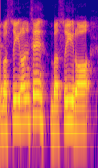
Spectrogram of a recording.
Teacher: ہم دو زبر کی تنوین کو، یہ دو زبر جو ہے ہم اس کو الف کے ساتھ بدل دیں گے حالت وقف میں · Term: وقف بالابدال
